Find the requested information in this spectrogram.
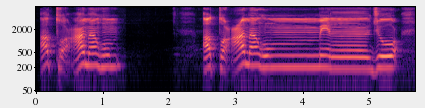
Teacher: طا حروف مستعلیہ میں سے پر پڑھیں گے اور طا کے اندر قلقلہ بھی ہوگا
